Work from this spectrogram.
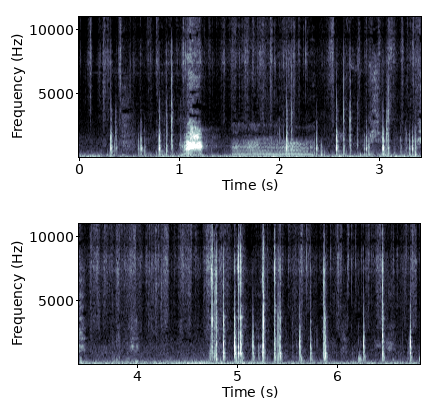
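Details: Maltipoo on a walk gives one loud, sharp bark, then a short wavering whine, followed by quieter clicking and tapping noises from the outing.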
